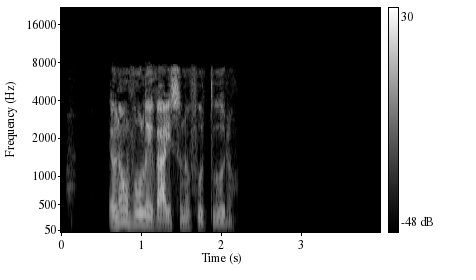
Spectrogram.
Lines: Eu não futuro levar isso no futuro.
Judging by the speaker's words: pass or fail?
fail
